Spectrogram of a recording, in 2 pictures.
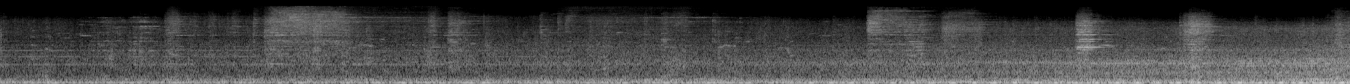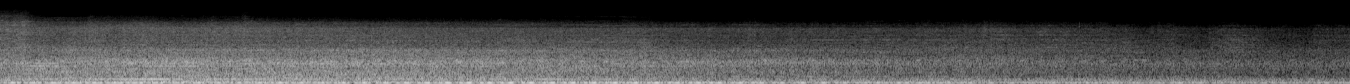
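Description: Loaded grain train of covered hopper cars rolling past, with a steady low rumble of wheels on rail that swells to its loudest around the middle. Several brief, high wheel squeals sound in the first half.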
